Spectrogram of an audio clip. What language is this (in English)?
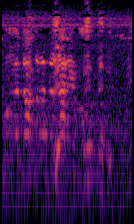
Pashto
